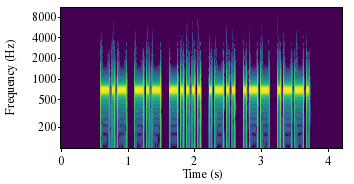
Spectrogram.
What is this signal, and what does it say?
Morse code, heard as a keyed tone, about 28 wpm, 700 Hz. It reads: KK6LWP
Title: USA Call Signs Repeated 2x 28wpm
